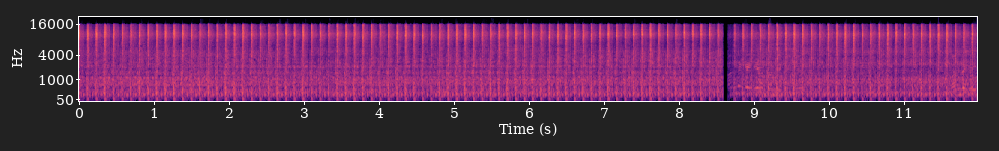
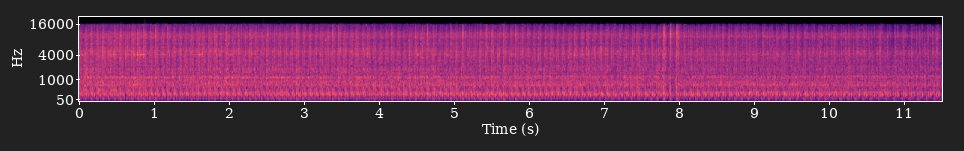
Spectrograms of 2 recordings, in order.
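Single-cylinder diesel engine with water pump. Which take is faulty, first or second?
first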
